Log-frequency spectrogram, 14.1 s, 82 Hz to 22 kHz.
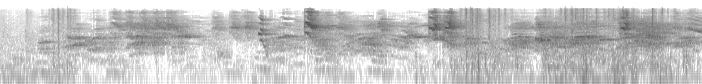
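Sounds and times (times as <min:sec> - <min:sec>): parrots squawking and screeching: 0:10.2 - 0:14.0.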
